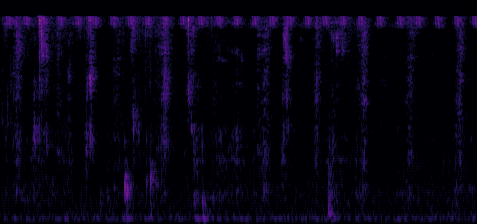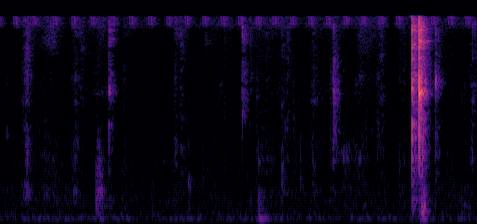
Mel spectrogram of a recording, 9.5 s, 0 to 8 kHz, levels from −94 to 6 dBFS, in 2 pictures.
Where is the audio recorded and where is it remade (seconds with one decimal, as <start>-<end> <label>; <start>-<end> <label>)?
0.0-9.5 recorded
